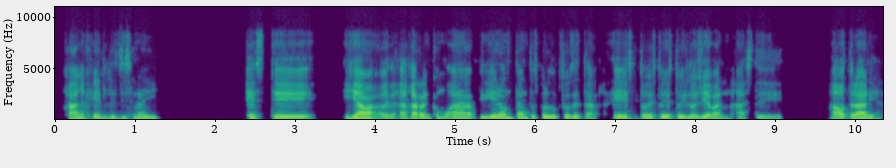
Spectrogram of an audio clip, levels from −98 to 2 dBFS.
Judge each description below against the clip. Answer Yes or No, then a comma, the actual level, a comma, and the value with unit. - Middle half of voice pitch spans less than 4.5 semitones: No, average, 4.8 semitones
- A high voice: No, low, 130 Hz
